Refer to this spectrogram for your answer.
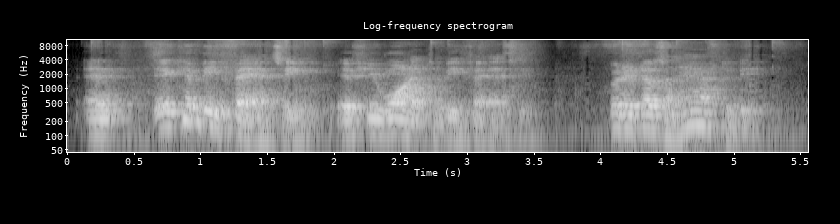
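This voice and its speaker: Fairly slow male speech with audible room echo. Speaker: boxing instructor. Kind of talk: tutorial. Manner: casual.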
